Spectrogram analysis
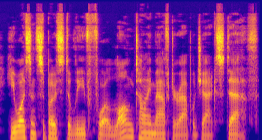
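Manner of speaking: usual speaking voice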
